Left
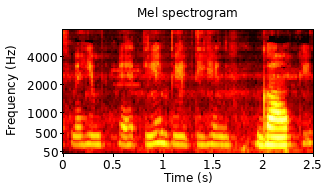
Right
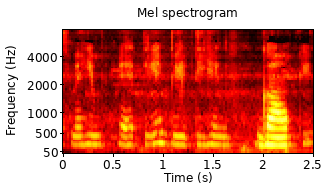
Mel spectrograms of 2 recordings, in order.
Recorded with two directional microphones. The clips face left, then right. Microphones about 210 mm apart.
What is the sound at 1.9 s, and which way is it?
Speech, 55° left (ahead or behind).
